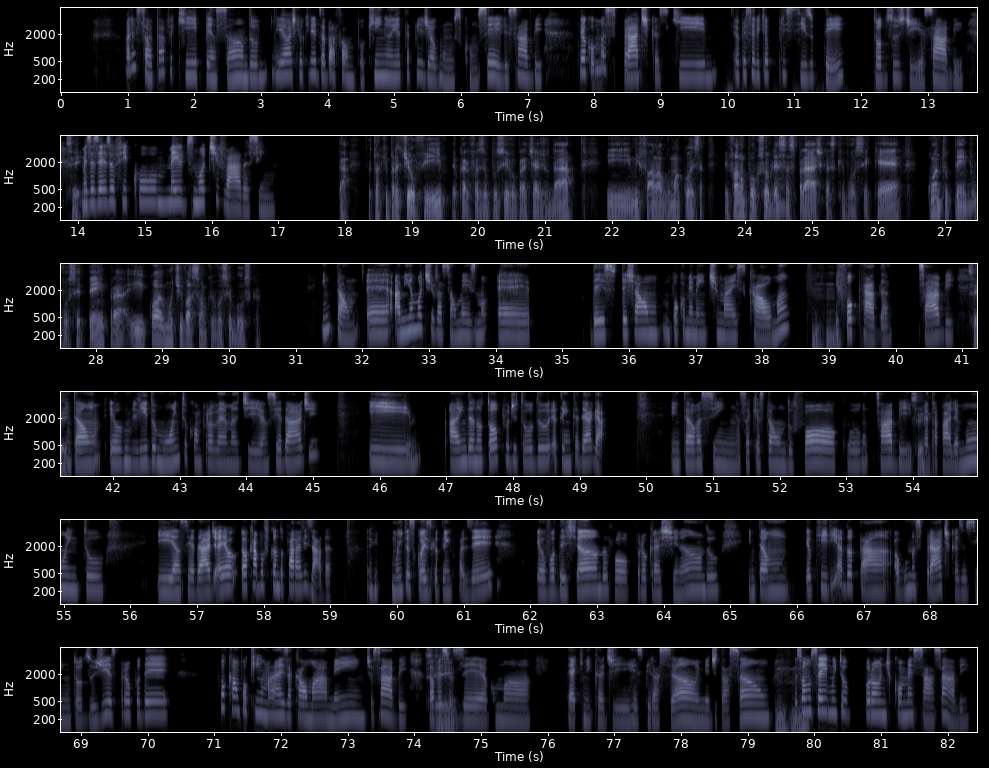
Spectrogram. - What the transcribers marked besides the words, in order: other background noise; tapping; chuckle
- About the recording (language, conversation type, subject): Portuguese, advice, Como posso me manter motivado(a) para fazer práticas curtas todos os dias?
